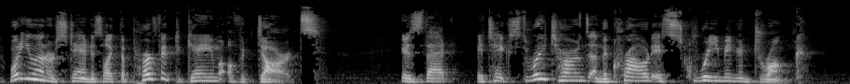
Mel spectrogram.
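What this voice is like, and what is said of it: Imitates another person's voice. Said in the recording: “my best Oscar impression”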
